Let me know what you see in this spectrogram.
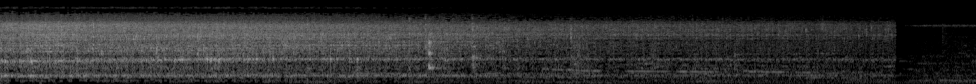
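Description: Onion paste sizzling in hot oil in an aluminium pressure cooker, loudest as it goes in and slowly dying down. It cuts off abruptly near the end.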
